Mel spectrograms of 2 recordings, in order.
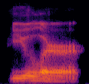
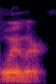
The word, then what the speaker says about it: Euler: Yeah, this is pronounced Euler, not Euler. It's Euler.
